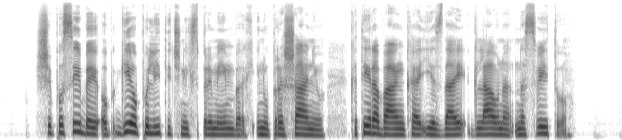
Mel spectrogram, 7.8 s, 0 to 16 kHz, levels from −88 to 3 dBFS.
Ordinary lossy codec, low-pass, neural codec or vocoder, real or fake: none; 14.4 kHz; none; real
